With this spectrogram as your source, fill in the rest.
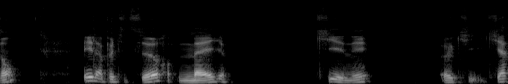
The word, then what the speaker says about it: Mei: dire mois de mai, c'est avec une prononciation japonaise Mei.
